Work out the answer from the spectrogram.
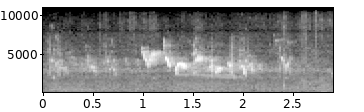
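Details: Young helmeted guineafowl keets, roaming about like meerkats, giving thin, high peeping chirps in a quick jumble that peaks midway, over a quiet background.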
